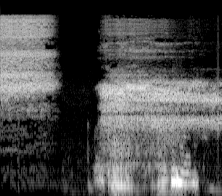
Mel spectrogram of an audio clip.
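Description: Yoga throat breathing with the mouth shut, exhaled out through the nose: a soft, oceanic hiss, then a short pause and a second rushing breath with a slight rasp.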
